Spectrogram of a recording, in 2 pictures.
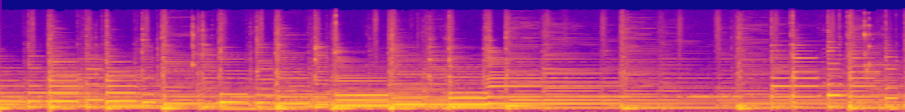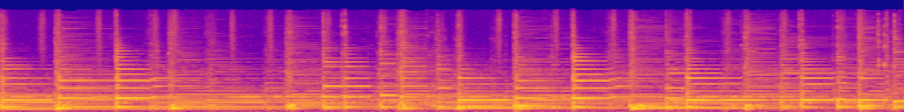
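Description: Background music: an acoustic guitar playing plucked notes and strummed chords in a steady rhythm.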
